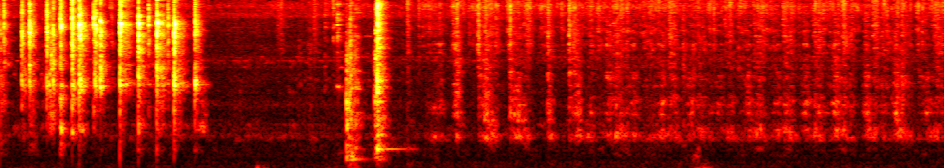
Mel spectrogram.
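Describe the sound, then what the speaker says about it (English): A spoon scrapes and clinks in a pot of homemade flour gravy as it comes to a boil on the stove, with quick repeated taps and strokes that settle into a steady, softer ticking rhythm, close and with no talking. "Give it another stir."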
